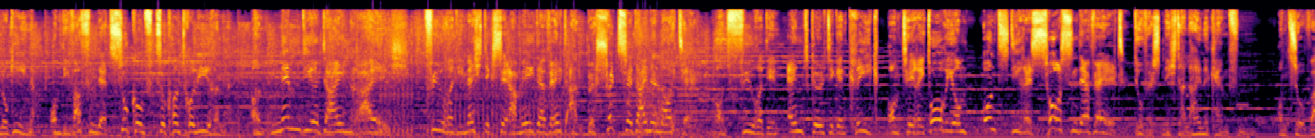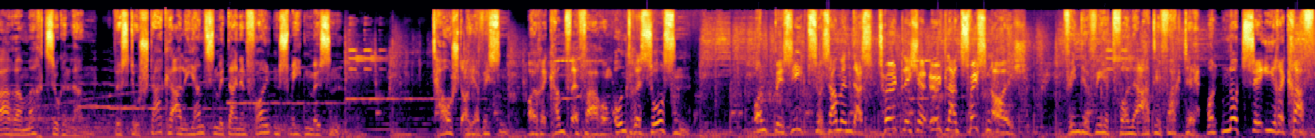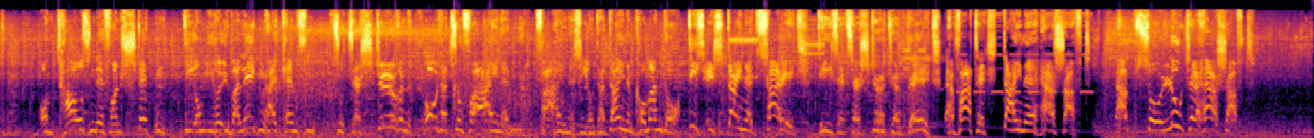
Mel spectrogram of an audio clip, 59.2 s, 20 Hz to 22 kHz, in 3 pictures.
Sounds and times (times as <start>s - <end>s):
Speech: 0.0s - 25.0s, 26.2s - 30.2s, 31.0s - 58.3s
Music: 0.0s - 59.1s.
